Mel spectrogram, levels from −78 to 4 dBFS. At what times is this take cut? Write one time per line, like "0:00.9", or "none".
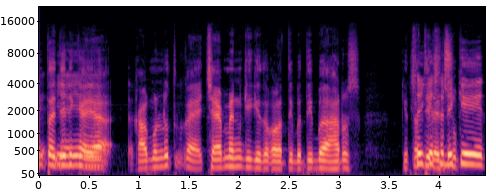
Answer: none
